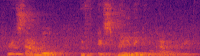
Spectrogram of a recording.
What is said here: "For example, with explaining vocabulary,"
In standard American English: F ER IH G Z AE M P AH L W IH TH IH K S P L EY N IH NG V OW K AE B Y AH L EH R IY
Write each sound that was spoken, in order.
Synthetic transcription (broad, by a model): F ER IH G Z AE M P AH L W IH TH IH K S P L EY N IH NG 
